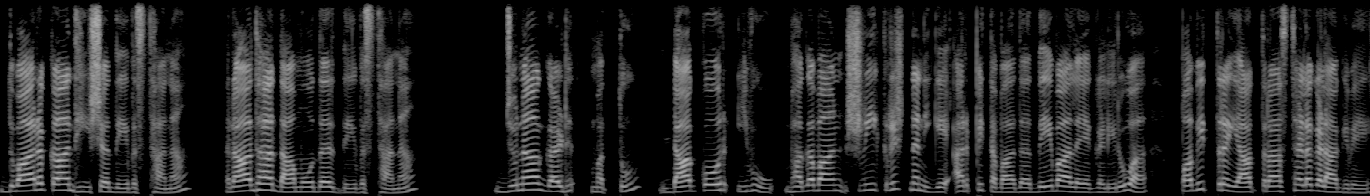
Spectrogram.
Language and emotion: Kannada, neutral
